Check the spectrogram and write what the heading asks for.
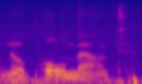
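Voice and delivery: ordinary talk, nothing marked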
